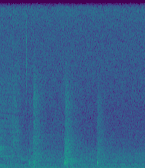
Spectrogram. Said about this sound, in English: Just your, t- your footsteps. That's that's me climbing. That's, your, that's, a, that's a climbing sound effects.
